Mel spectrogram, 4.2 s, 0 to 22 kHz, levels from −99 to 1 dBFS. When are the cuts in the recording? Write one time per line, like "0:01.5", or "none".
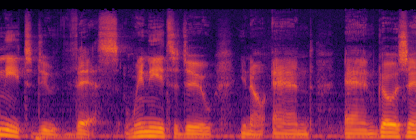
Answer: none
